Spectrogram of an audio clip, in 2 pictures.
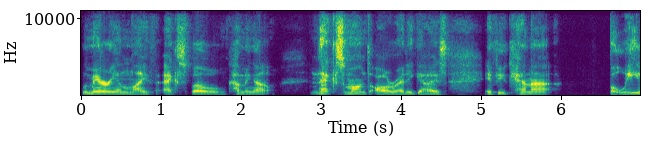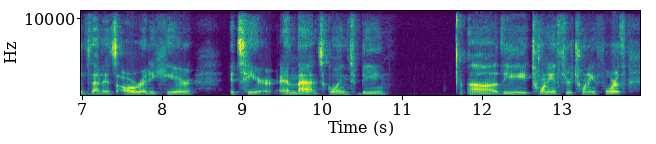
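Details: Adult speaker; typical speech.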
